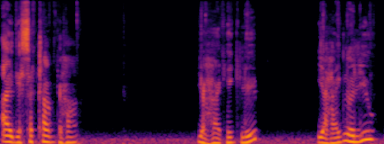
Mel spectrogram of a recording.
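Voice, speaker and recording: A man's voice: medium pitch, animated, mellow, a little hiss or hum. A young man nervously commentating a horror game, talking to himself and his viewers as he gets scared. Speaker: gaming youtuber.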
